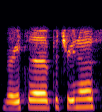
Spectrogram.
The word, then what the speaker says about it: Maritsa Patrinos: Yeah, Maritza Patrinos, rhymes with pizza.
